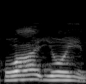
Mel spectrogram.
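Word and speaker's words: 화요일: এরপরে হোয়া ইয় ইল, এটার উচ্চারণ হয় হোয়া, ও আ ই ও ইল, হোয়া ইয় ইল।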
